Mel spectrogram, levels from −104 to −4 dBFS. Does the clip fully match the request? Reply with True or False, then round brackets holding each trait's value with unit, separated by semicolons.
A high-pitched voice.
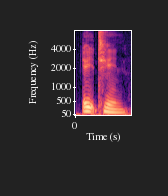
False (125 Hz)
